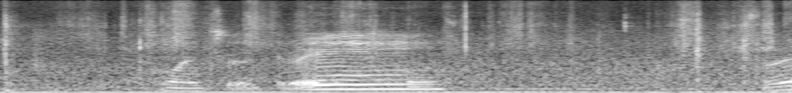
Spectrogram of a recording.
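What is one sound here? Playing cards rustle as they are shuffled.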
